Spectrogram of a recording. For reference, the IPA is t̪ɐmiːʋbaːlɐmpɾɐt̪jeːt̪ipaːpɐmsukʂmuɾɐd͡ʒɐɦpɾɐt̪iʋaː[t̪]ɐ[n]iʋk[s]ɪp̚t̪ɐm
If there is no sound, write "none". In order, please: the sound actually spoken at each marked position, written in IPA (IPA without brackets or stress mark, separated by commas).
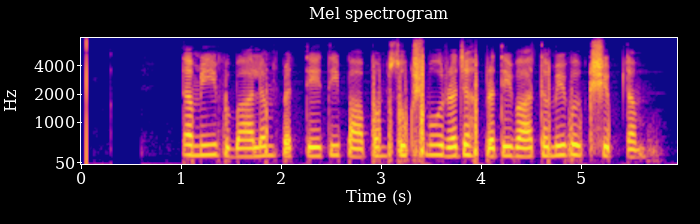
t̪, m, ʂ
